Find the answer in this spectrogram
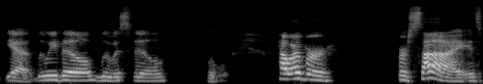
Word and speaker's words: Versailles: However, Versailles is pronounced for sales.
